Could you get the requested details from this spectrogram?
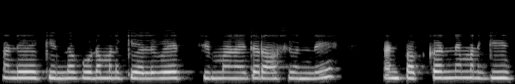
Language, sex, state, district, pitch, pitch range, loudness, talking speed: Telugu, female, Telangana, Karimnagar, 290 Hz, 285-295 Hz, -17 LUFS, 140 wpm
